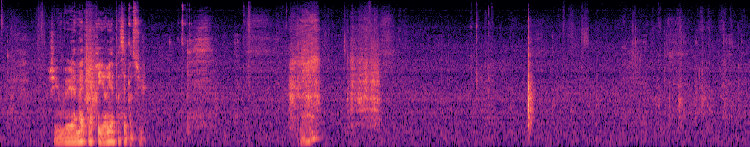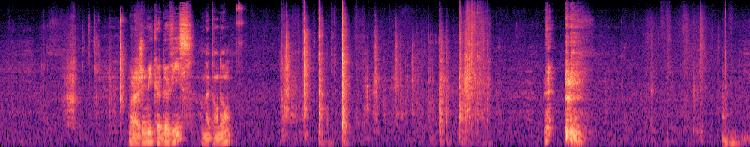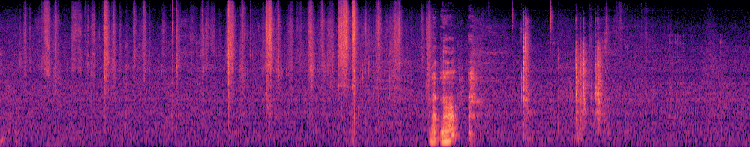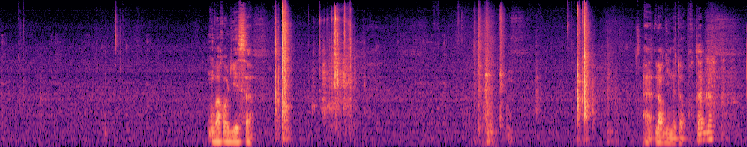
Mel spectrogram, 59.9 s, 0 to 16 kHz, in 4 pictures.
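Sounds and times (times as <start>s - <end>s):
hands rustling objects on desk: 27.9s - 38.7s.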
